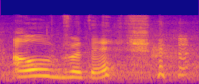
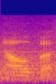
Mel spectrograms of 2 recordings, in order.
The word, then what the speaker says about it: Albert: Now this guy, Fairy King, I'm not going to try and pronounce that, Alberdick. Alberdick, yes. Alberdick. Alberdick. Okay. Albert. Fairy King Albert, yes. okay. Not Truesdale, Albert.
